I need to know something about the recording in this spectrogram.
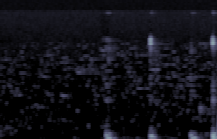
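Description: Dirt blocks break with short, dull thuds.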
